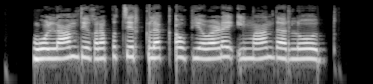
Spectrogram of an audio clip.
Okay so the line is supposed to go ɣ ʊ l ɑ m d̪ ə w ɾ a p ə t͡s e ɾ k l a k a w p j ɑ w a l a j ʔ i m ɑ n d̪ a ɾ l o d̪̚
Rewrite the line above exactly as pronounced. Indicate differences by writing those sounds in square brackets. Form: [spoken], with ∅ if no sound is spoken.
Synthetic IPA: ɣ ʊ l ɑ m d̪ ə [ɣ] ɾ a p ə t͡s e ɾ k l a k a w p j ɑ w a [ɽ] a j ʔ i m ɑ n d̪ a ɾ l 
